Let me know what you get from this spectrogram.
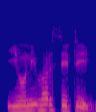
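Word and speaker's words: university: अब यहाँ है यू, यू है हमारा वॉवेल है, लेकिन यहाँ जब हम इसे सर उच्चारण यहाँ करेंगे, दिख रहा है सर, यूनिवर्सिटी, यूनिवर्सिटी, ब्लर दिख रहा है।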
